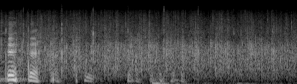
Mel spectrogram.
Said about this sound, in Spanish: Ahora ¿no? Sí que te voy a aplaudir.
